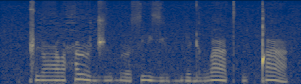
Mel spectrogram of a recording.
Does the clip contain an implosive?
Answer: yes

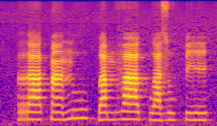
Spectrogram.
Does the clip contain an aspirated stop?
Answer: no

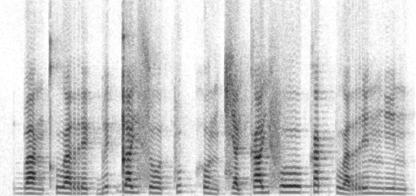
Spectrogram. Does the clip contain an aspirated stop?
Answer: yes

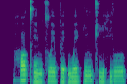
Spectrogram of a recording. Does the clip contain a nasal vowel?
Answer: yes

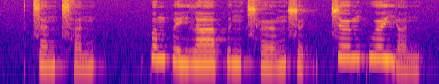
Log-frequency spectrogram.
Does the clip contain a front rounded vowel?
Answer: yes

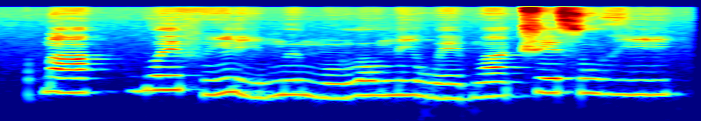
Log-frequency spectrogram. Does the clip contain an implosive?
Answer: yes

